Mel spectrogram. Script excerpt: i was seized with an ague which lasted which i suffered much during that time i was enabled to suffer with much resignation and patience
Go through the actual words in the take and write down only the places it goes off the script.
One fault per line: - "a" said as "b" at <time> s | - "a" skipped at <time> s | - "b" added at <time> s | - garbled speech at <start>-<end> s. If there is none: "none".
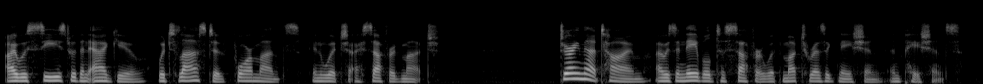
- "four months in" added at 2.2 s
